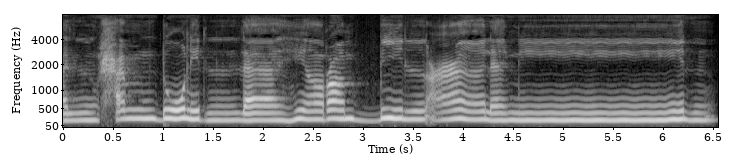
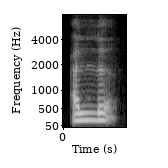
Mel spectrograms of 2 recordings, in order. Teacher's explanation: lam itu bukan huruf Qalqalah sehingga tidak boleh dibaca memantul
